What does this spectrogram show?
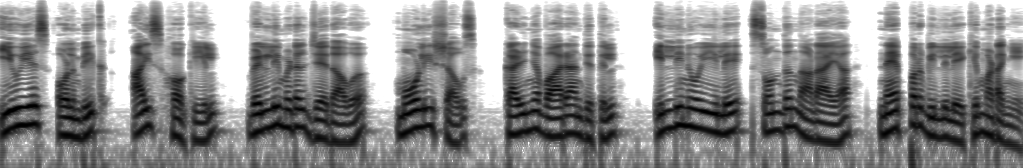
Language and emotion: Malayalam, neutral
